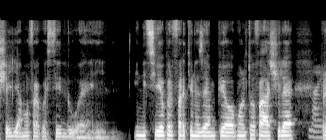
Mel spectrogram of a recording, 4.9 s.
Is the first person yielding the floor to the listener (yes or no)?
no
